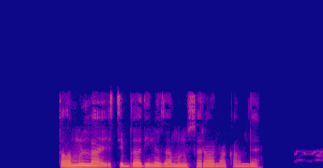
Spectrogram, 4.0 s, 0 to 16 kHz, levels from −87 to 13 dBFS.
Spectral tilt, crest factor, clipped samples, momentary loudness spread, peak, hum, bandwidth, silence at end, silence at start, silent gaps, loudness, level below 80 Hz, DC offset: -6 dB/octave; 18 dB; under 0.1%; 11 LU; -10 dBFS; none; 7.6 kHz; 0.8 s; 0.75 s; none; -27 LUFS; -74 dBFS; under 0.1%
